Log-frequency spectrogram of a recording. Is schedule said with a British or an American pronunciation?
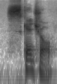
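American. It is said with an American pronunciation. "pero es también schedule"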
